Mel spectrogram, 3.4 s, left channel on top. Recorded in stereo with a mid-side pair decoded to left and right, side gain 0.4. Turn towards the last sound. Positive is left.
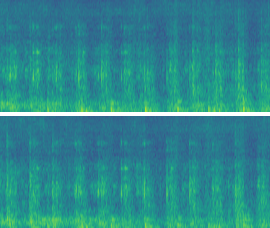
turn(degrees=65)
